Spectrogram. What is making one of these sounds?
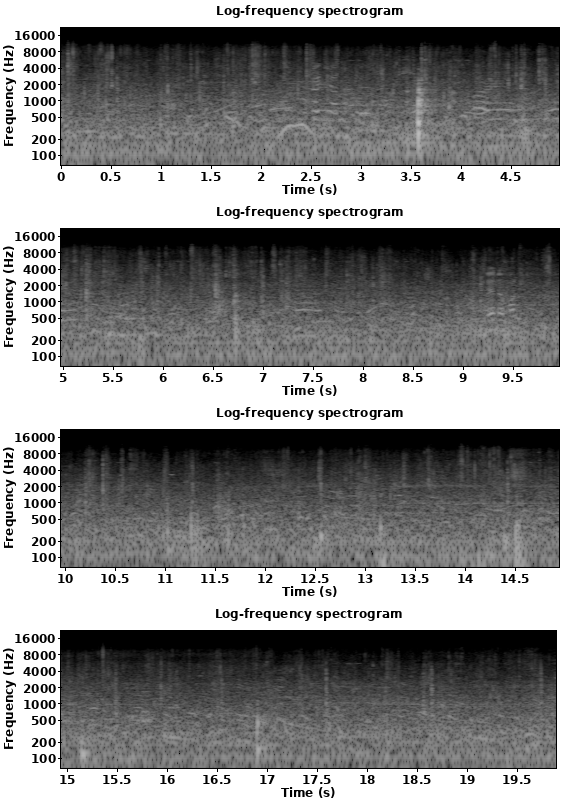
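Small waves lap softly on the water outdoors.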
